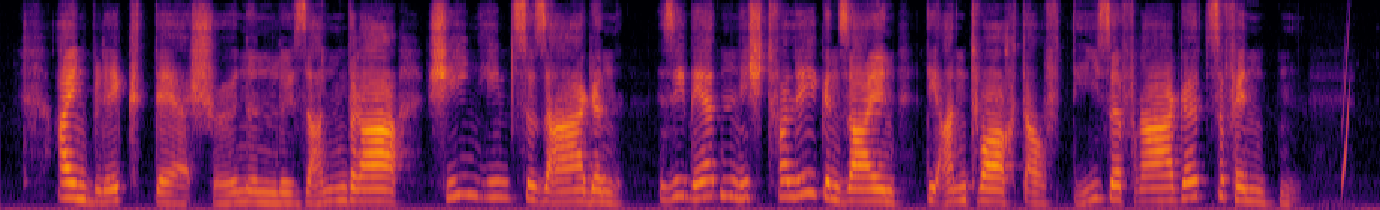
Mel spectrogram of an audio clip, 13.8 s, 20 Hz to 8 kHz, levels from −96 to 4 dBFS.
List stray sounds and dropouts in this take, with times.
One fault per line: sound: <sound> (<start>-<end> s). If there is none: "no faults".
sound: chirp (13.4-13.5 s)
